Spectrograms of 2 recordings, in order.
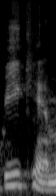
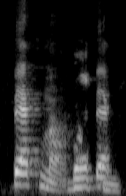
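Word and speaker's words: BECMA: of the economic council which is called became i hope i'm pronouncing that correctly beckman thank you for that correction where she headed up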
